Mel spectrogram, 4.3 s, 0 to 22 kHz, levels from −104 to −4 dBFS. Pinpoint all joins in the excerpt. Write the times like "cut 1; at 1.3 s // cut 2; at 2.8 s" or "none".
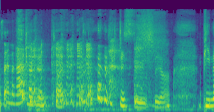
cut 1; at 1.0 s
